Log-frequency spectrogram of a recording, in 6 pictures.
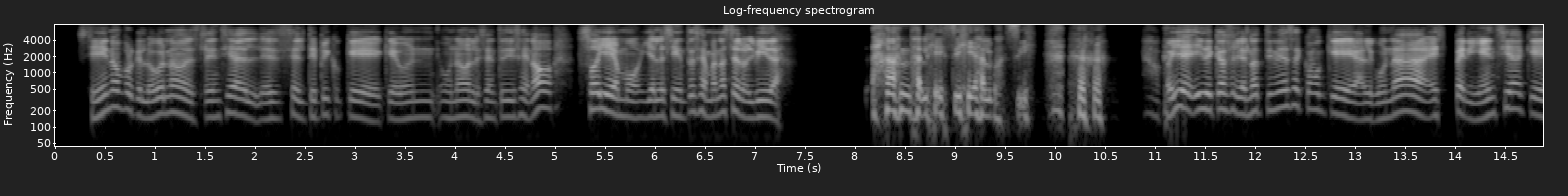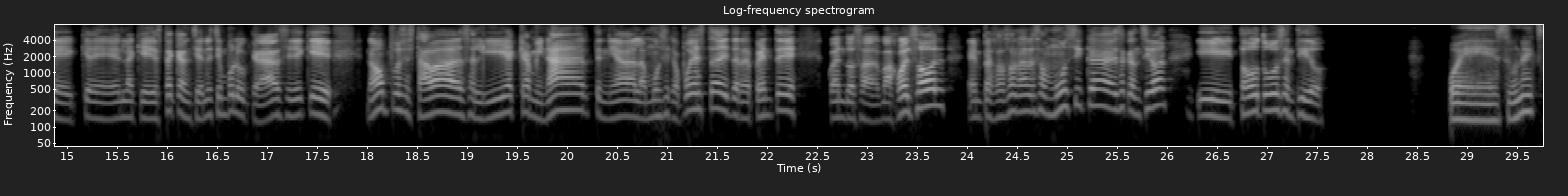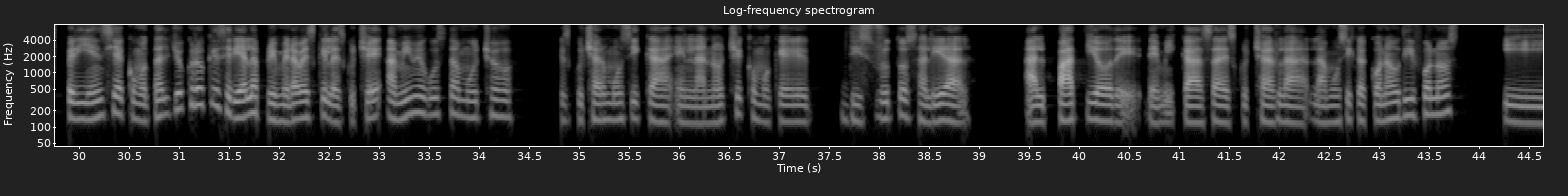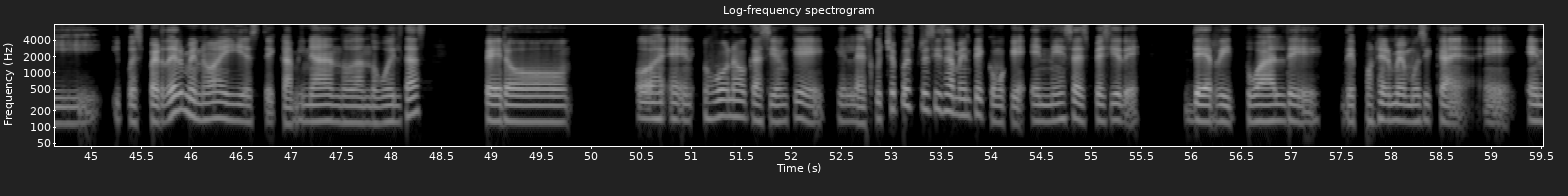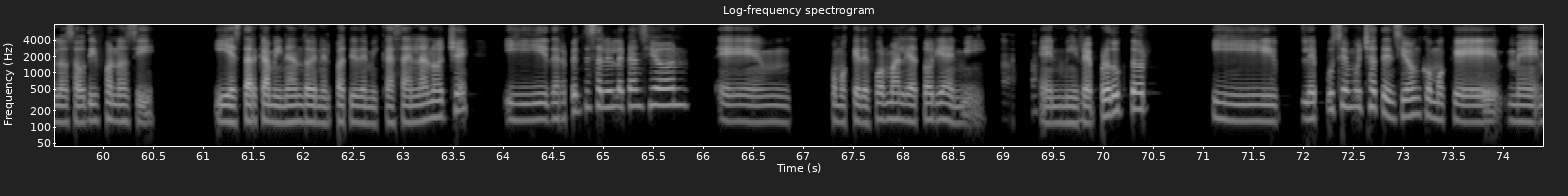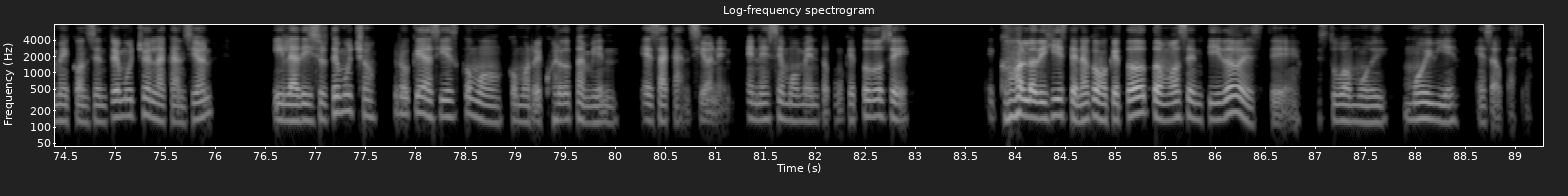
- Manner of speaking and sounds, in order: laughing while speaking: "Ándale, sí, algo así"; chuckle
- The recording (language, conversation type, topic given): Spanish, podcast, ¿Qué canción sientes que te definió durante tu adolescencia?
